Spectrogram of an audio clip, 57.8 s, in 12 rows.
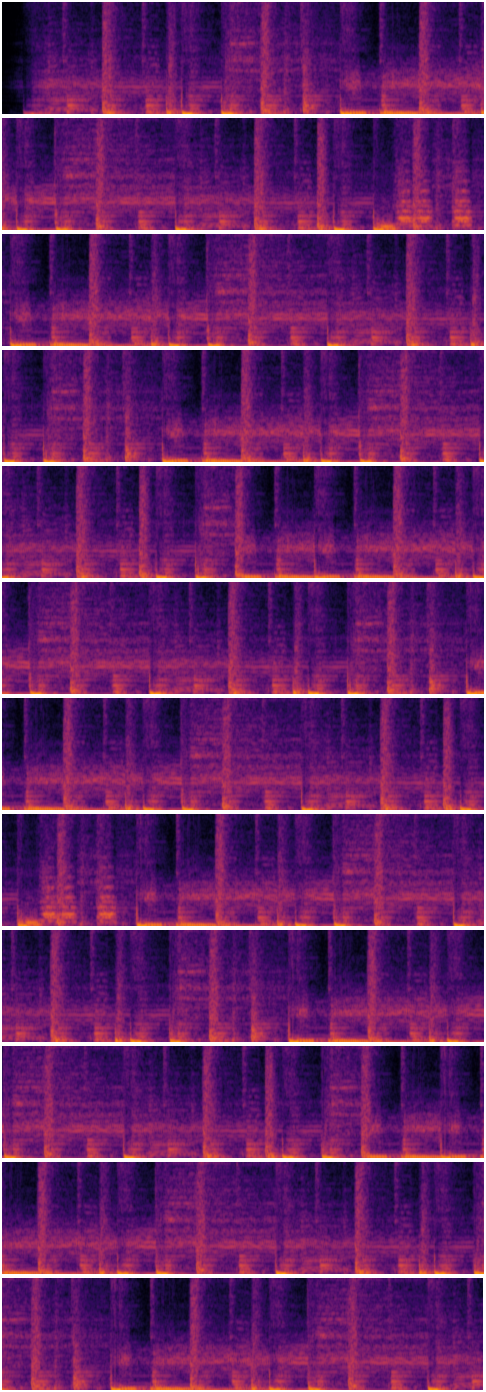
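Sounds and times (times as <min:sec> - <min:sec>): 
instrumental music: 0:00.2 - 0:57.8.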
